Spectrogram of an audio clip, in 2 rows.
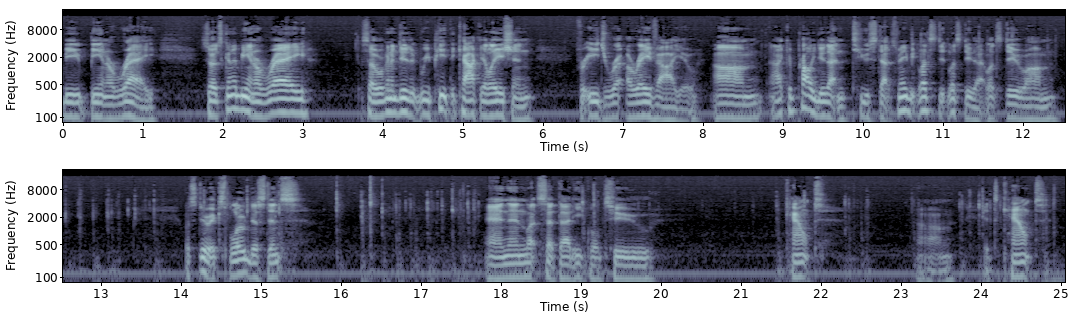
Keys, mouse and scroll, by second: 9.1 Up, 10.2 End, 10.6 Return, 11.6 Return, 12.2 Up, 12.6 Left, 13.6 Down, 14.3-19.1 typing, 21.2-25.0 typing.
